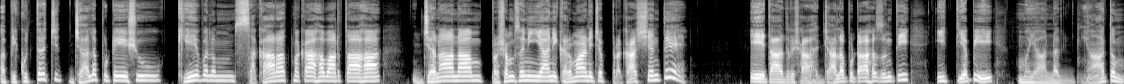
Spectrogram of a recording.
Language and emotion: Sanskrit, surprised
